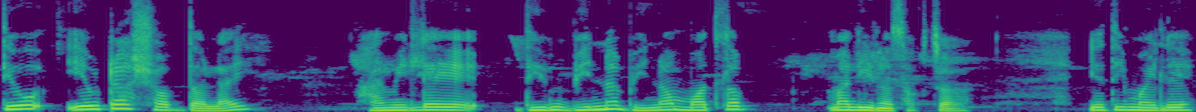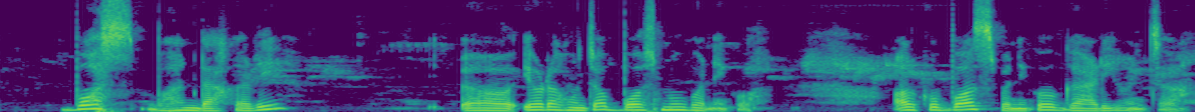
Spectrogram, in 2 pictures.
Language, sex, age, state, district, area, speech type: Nepali, female, 18-30, West Bengal, Kalimpong, rural, spontaneous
